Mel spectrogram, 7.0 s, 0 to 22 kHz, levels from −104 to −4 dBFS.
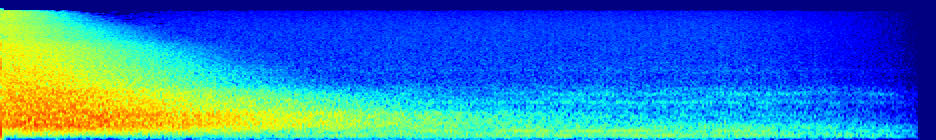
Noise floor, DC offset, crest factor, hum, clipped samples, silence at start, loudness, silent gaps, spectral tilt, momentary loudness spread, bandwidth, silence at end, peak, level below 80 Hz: -65 dBFS; under 0.1%; 26 dB; none; under 0.1%; 0 s; -21 LUFS; none; -1.5 dB/octave; 27 LU; 16 kHz; 3.75 s; 0 dBFS; -78 dBFS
